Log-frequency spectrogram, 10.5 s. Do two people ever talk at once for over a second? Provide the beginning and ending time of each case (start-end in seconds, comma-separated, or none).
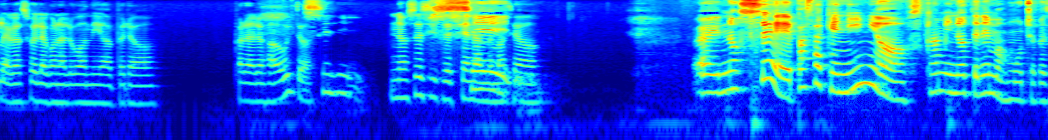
4.2-5.4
